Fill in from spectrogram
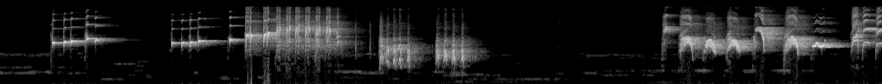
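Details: A caged greater green leafbird, used as a tutor for other songbirds, gives short whistled phrases followed by harsher, buzzy rasping notes, a pause, then a lively run of high, varied chirps.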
